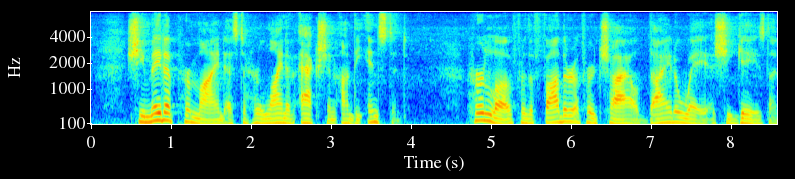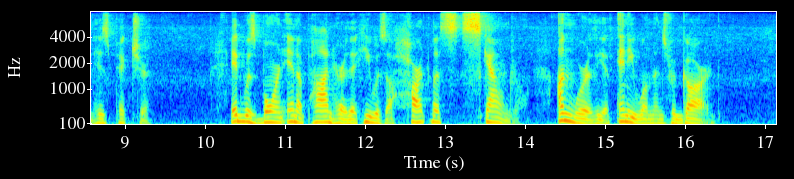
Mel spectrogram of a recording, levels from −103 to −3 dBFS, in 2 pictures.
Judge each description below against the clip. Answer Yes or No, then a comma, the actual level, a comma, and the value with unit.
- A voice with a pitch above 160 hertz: No, low, 115 Hz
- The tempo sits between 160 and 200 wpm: Yes, average, 165 wpm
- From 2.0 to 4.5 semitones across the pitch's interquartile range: No, average, 5.1 semitones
